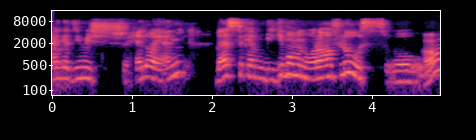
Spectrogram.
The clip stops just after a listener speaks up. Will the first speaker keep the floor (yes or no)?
no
